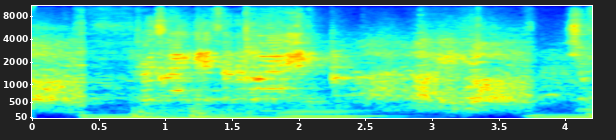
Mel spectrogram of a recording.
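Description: Live hip-hop beat played loud through a club PA with heavy bass, the crowd shouting along over it. The bass drops out briefly at the start and again for about a second near the end.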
